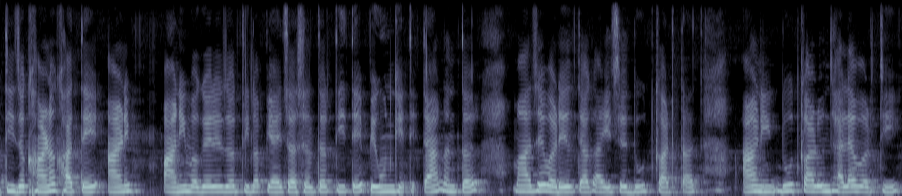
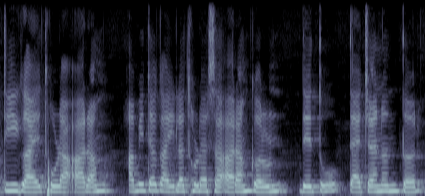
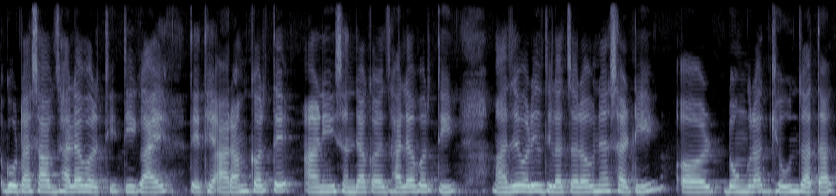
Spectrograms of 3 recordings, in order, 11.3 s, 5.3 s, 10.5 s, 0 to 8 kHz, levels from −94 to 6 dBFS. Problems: constant background noise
